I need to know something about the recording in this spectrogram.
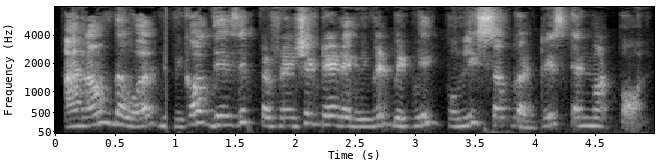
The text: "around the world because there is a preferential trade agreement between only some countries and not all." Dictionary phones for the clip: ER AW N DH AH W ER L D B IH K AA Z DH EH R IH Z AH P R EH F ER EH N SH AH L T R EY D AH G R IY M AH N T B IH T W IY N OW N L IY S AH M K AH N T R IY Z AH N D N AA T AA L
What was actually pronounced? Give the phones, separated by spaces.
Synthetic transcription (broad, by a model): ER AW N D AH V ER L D B IH K AA Z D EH R IH Z AH P R EH F ER EH N SH AH L T R EY D AH G R IY M AH N T B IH T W IY N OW L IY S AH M K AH N T R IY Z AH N D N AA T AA L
